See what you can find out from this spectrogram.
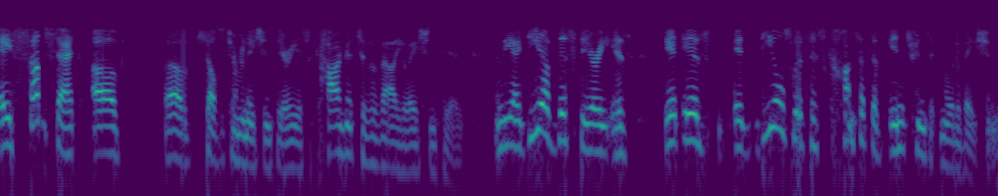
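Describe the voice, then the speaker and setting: A man's fairly high voice at a fairly quick pace, with very wide pitch swings. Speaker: professor. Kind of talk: lecture. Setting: online conference webinar. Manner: fast.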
